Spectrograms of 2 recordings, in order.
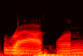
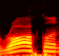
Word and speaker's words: Rocklin: dad of rocklin hay we've been pronouncing it racklin well i've been pronouncing it rocklin and these guys have followed suits so rocklin hey scoring his first goal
